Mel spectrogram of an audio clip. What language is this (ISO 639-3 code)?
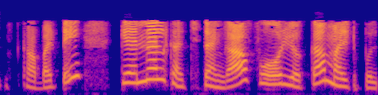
tel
